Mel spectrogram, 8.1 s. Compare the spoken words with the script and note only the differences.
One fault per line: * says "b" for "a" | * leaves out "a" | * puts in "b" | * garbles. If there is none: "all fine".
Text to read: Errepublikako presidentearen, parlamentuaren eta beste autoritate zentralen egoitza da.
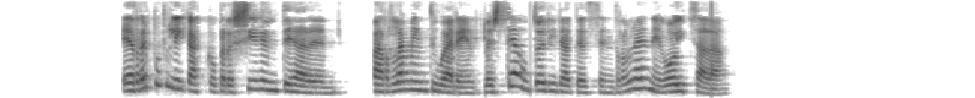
* leaves out "eta"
